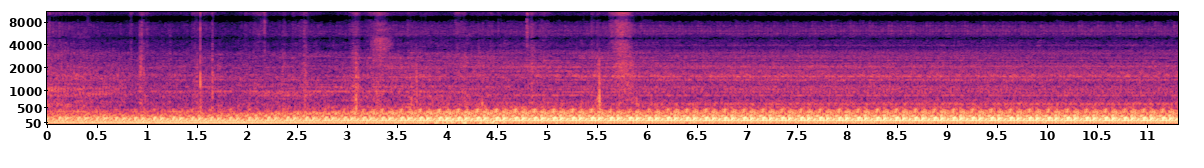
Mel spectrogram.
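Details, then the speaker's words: Mercedes OM606 diesel after Liquid Moly Diesel Purge and Power Service Diesel Kleen injector cleaning: steady, even idle clatter and regular low thrum, revs smoothly, no misses or smoke; normal idle. "it's running smooth it's revving revving up about the same"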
